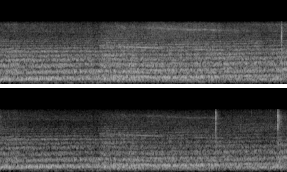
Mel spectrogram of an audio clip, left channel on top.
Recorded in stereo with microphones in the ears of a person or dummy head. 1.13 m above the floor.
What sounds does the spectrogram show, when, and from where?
0.0 s an aircraft: 40° left (ahead or behind); by 2.9 s 60° left (ahead or behind)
